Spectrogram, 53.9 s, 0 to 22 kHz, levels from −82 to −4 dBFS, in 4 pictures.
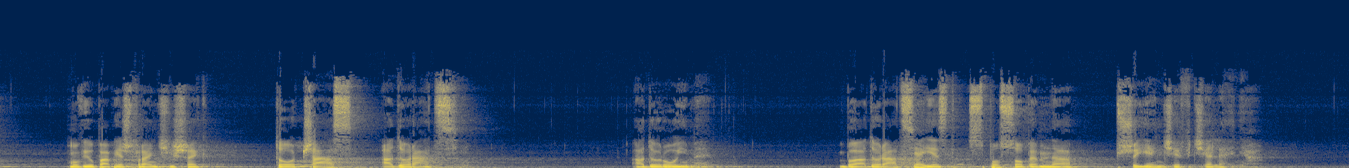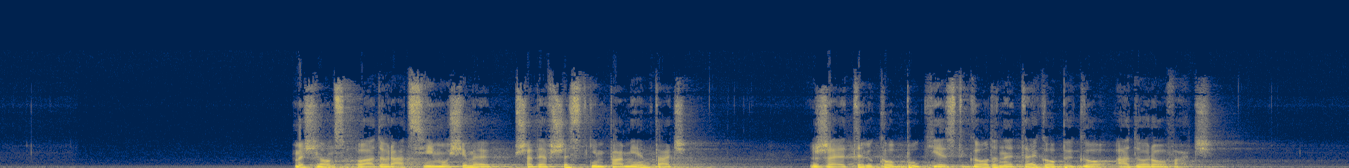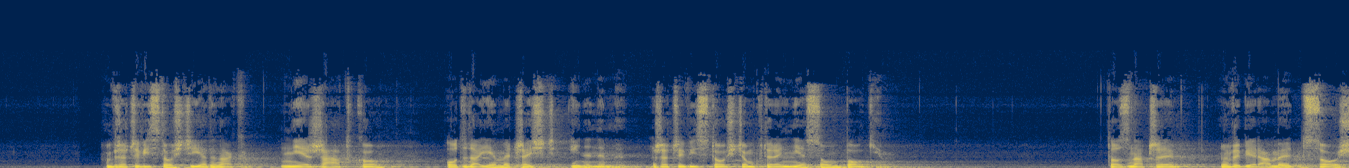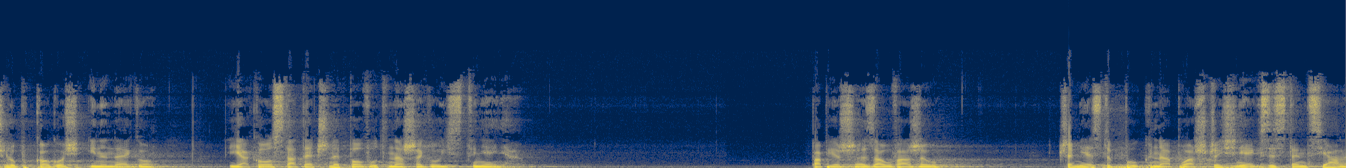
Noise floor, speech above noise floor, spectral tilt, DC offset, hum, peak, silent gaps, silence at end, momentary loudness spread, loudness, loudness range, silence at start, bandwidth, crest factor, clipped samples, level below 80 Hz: -51 dBFS; 38 dB; -5.5 dB/octave; under 0.1%; none; 0 dBFS; none; 0 s; 14 LU; -14 LUFS; 6 LU; 0 s; 12.5 kHz; 14 dB; under 0.1%; -48 dBFS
